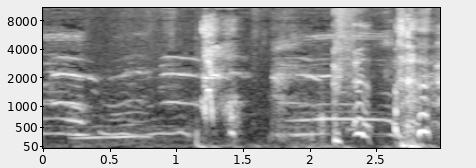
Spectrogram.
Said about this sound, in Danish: Det er jo en utrolig nuttet alpaka, der nyser. Alpaka? Ja. Altså, altså sådan lama agtig en. Ja, dem, der har bare lidt mere sådan pels på.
